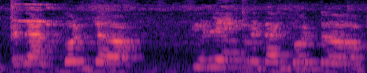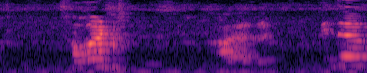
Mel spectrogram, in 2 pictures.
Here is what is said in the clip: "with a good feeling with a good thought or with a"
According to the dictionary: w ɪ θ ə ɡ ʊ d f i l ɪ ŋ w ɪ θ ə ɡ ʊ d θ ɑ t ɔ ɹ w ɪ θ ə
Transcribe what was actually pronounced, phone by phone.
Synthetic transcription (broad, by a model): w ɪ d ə ɡ ʊ d f i l ɪ ŋ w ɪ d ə ɡ ʊ d s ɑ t ɔ ɹ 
